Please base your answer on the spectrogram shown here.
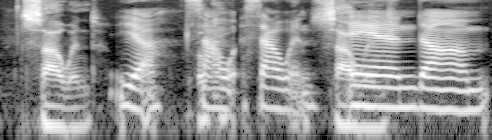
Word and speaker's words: Samhain: Way back in the day, and it was called Samhain. Samhain. Yeah, Okay. Samhain. Samhain. And it's spelled totally not like I can't spell.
